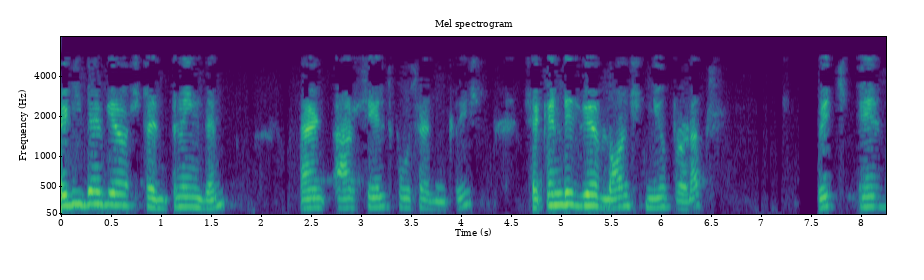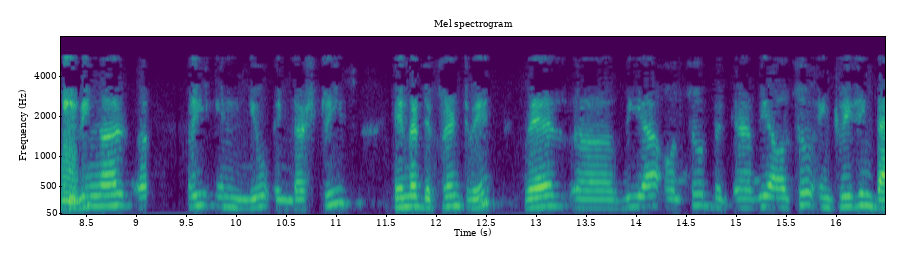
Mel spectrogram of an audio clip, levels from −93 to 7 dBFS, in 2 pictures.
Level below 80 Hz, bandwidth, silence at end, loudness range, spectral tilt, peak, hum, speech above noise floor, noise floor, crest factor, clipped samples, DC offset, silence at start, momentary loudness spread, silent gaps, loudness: -64 dBFS; 5.8 kHz; 0 s; 3 LU; -10.5 dB/octave; -6 dBFS; none; 46 dB; -71 dBFS; 20 dB; under 0.1%; under 0.1%; 0 s; 14 LU; 7.40-7.52 s; -25 LUFS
